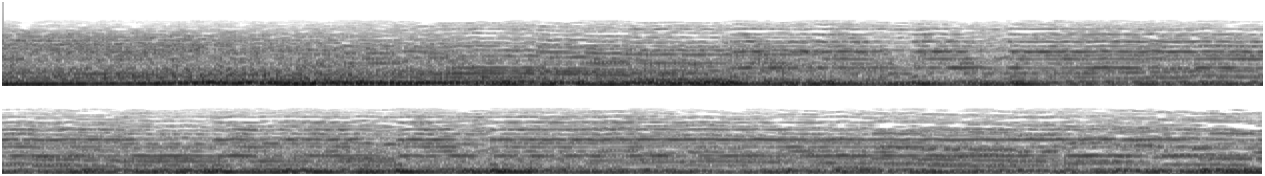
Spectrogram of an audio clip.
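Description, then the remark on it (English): A heavy bus engine rumbles loudly, revving and rising in pitch at first, then settling into a steady, droning roar as it pulls away. Nobody speaks. “Get this bus rolling.”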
